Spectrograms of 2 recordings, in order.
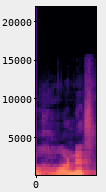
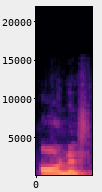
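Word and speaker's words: honest: ये देखिए ये एच को हॉनेस्ट नहीं पढ़ते हैं, ऑनेस्ट पढ़ते हैं।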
